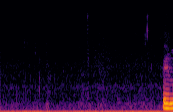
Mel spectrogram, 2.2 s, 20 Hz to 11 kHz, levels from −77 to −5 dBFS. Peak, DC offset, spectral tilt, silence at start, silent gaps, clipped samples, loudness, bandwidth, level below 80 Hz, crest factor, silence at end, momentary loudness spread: -10 dBFS; under 0.1%; -9.5 dB/octave; 0 s; none; under 0.1%; -39 LUFS; 7.2 kHz; -38 dBFS; 20 dB; 0 s; 5 LU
